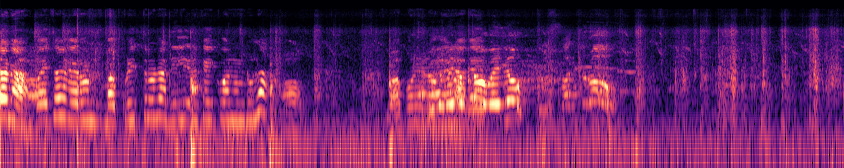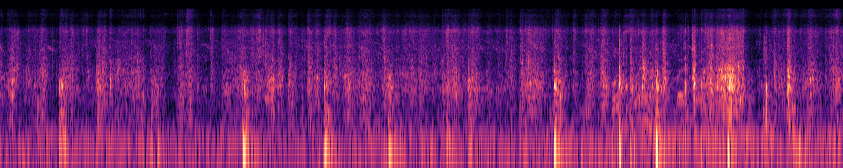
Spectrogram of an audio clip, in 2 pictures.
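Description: Sneakers scuff and shuffle on a dirt court.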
